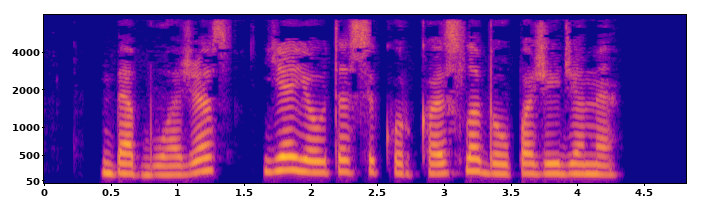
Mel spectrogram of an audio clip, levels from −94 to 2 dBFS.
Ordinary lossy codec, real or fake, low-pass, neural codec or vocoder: MP3, 32 kbps; real; 7.2 kHz; none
